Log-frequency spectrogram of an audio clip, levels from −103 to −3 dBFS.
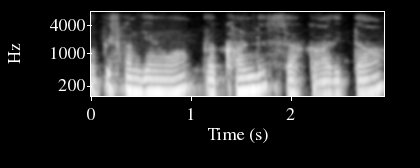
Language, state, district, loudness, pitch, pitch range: Santali, Jharkhand, Sahebganj, -13 LUFS, 145 Hz, 140-170 Hz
